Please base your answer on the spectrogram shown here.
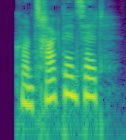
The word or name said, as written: kontraktansat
